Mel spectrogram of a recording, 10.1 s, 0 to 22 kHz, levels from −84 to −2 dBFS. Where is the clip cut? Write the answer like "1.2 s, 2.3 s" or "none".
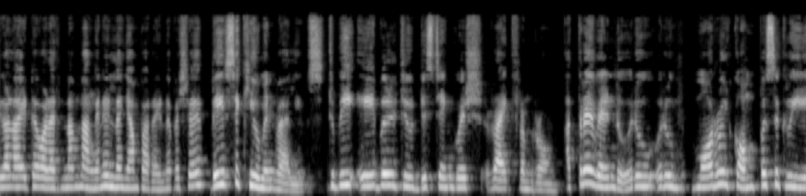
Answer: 2.6 s, 4.0 s, 7.0 s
